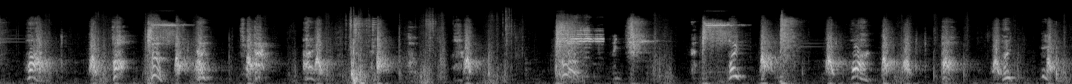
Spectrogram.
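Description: Sword-fight sound effects from a 1970s kung fu film: a rapid run of blows and swishes, about two or three a second, with several ringing clashes of metal blades and the fighters' shouts mixed in.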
